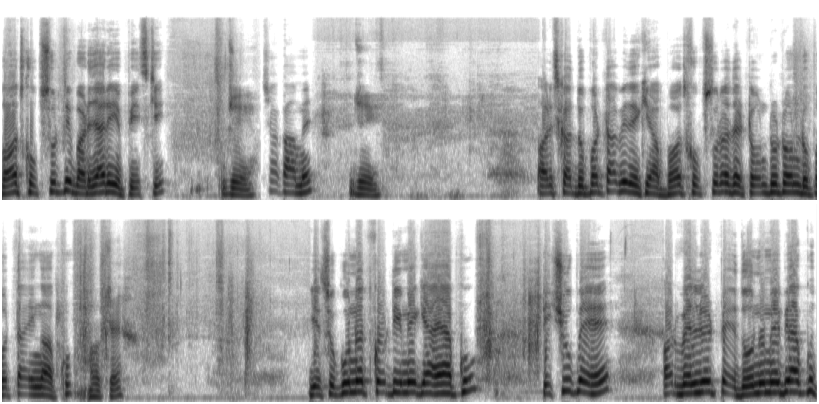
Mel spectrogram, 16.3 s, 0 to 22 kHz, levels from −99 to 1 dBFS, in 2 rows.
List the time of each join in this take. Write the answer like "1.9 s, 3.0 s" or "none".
none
